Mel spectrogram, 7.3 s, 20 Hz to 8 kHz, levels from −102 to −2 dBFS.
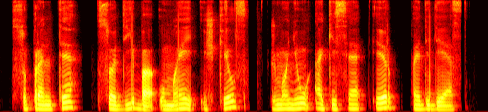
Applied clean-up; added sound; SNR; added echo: none; none; none; none.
